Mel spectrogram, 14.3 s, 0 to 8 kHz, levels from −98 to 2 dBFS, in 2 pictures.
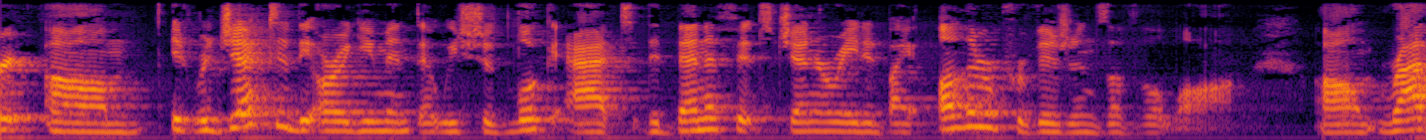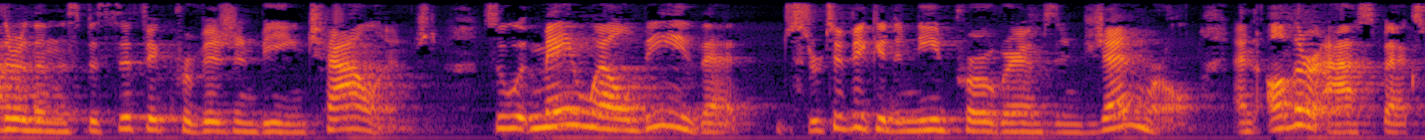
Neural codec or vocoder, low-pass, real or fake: none; 7.2 kHz; real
